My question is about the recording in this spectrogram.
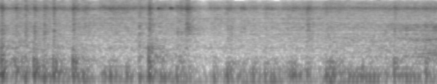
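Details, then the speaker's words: MGB GT petrol engine after carb rebuild, carbs reset with Colortune and electrics already replaced: idles with uneven, stumbling beat as if one cylinder keeps missing; misfire persists, cause unknown. "doesn't sound any better, does it? So we've definitely got some issue somewhere. It seems to miss, but we've changed all the electrics, we've set it up carb-wise."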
